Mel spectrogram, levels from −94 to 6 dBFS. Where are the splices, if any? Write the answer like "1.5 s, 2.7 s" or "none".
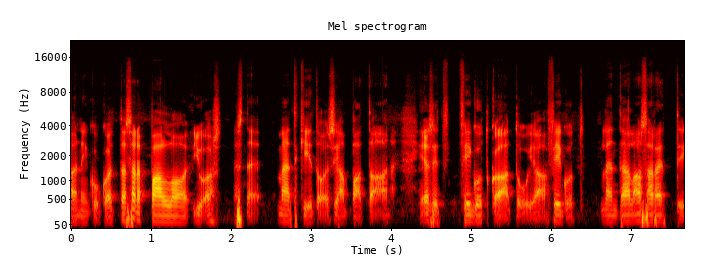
2.0 s, 4.3 s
